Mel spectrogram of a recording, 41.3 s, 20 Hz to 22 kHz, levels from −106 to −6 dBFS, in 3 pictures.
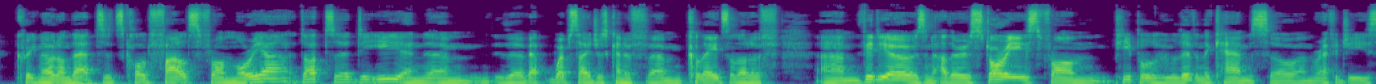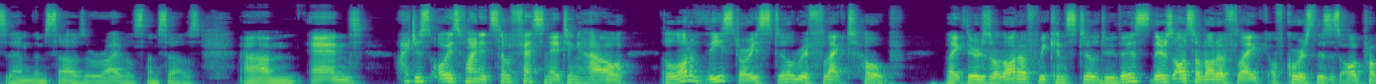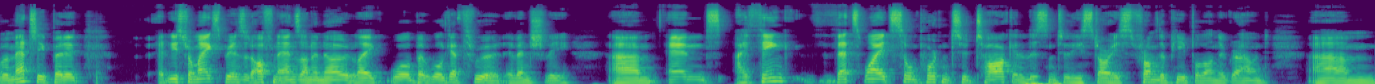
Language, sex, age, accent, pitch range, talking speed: English, male, 20-39, German, 110-130 Hz, 180 wpm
